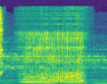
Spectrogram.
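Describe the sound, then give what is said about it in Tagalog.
A single loud, rumbling snore, a long drawn-out inhale with a harsh, vibrating rattle lasting over a second, from a man sleeping on a wooden cot in a dark house, with no talking. “Walang katao-tao nang bigla akong makarinig ng malakas na hilik.”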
